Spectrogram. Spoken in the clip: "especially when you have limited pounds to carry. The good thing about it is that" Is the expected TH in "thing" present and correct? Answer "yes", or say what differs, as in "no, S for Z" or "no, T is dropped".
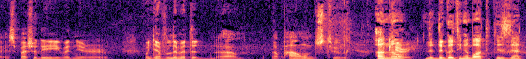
yes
